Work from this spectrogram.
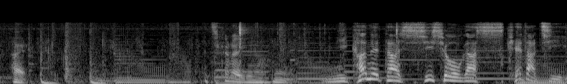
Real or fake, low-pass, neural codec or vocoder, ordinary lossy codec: real; 7.2 kHz; none; none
